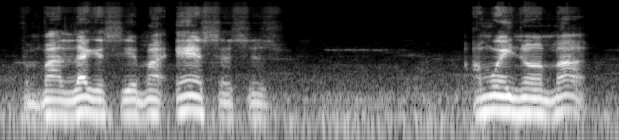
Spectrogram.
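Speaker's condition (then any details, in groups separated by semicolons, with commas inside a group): Slurred speech; still slurs words occasionally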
